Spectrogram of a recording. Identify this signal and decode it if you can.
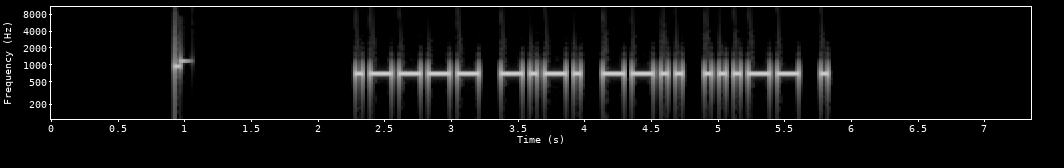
Morse code, heard as a keyed tone, about 21 wpm, 700 Hz. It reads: 1CZ3E
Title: Code Groups - 5 Letter:Numbers - 22wpm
